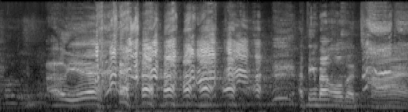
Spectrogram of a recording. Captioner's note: both laughing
